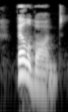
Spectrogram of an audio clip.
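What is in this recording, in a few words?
"bellyband", English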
